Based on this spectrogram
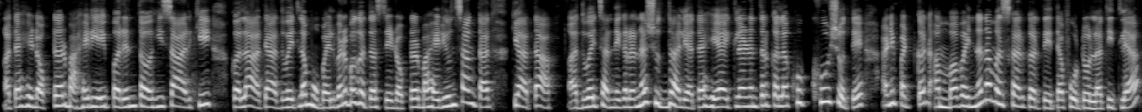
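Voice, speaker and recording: A woman's voice: a little high, moderate pace, few pauses. A woman giving a chatty voice-over recap of a TV serial episode, talking straight to her viewers. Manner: chatty, addresses viewers directly. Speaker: TV serial reviewer.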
